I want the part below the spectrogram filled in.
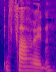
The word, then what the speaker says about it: fahren: Fahren. – Fahren, right? – Yes. Fahren. But the H is silent, so it's fahren.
